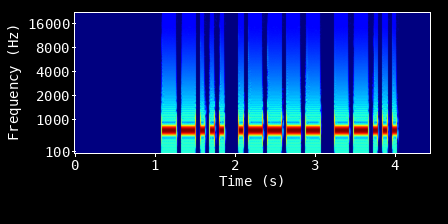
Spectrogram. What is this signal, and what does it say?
Morse code, heard as a keyed tone, about 23 wpm, 700 Hz. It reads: 717
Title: Speed-Racing - Three Letter-Number Combinations - 20wpm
